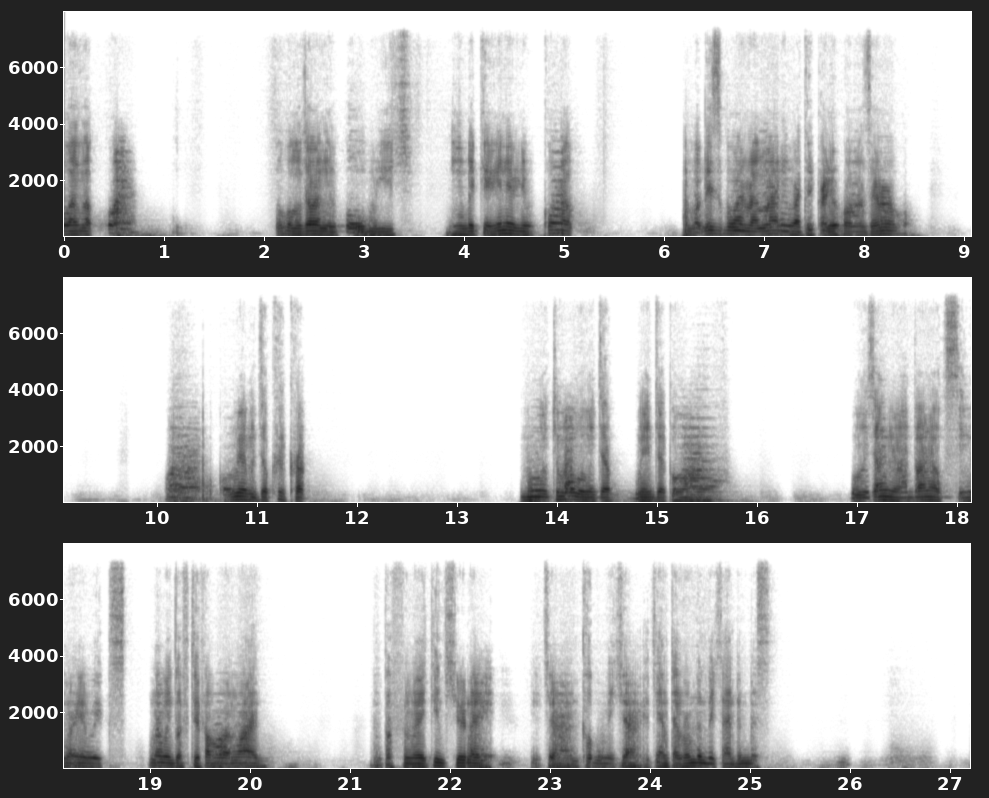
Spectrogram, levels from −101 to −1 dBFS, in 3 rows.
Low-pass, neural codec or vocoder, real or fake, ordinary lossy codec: 7.2 kHz; codec, 44.1 kHz, 0.9 kbps, DAC; fake; none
